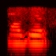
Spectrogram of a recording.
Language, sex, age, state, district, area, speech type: Nepali, female, 18-30, West Bengal, Darjeeling, rural, conversation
